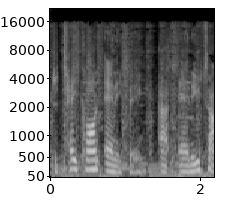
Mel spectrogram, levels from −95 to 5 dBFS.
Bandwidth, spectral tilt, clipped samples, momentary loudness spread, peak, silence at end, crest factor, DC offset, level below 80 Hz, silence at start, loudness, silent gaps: 16 kHz; -5.5 dB/octave; under 0.1%; 13 LU; -6 dBFS; 0 s; 18 dB; under 0.1%; -44 dBFS; 0 s; -24 LUFS; none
